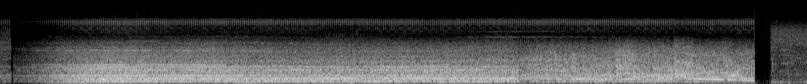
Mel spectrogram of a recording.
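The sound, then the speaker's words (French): A car engine runs at a steady hum for several seconds as the car is parked in a garage, its pitch shifting slightly near the end, then cuts off abruptly. No one speaks. “Arrivé chez ses parents, il garde la voiture dans le garage et entre chez lui.”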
